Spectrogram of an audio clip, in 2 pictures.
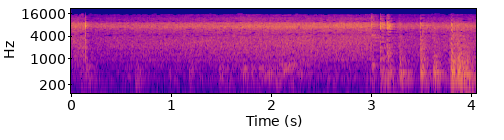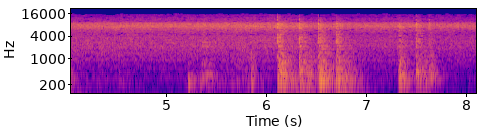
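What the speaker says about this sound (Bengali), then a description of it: "বাঁধাকপিটা জল ঝরিয়ে নিয়েছি, নিয়ে একটু ঘিয়ের মধ্যে একটু নাড়িয়ে চাড়িয়ে জলটা, বাকি জলটা শুকিয়েও নিচ্ছি" Drained cabbage is stirred in hot ghee, hissing and sizzling steadily up close. Spatula scrapes and stirring sounds come in short bursts over the constant frying.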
